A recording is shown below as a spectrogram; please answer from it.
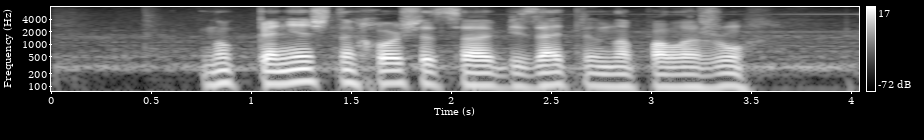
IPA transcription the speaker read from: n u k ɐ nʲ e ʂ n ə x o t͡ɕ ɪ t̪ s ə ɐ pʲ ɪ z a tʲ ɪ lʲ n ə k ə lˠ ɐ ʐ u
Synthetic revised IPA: n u k ɐ nʲ e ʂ n ə x o t͡ɕ ɪ t̪ s ə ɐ bʲ ɪ z a tʲ ɪ lʲ n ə p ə lˠ ɐ ʐ u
